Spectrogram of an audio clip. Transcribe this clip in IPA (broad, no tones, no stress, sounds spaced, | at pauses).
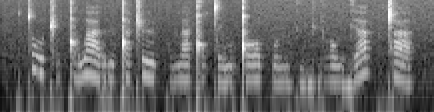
ǀ oː ǁ ɔ̤ ǃ a̤ w aː r ø ǃ a ǁ øː kː o̤ n aː ǃ o̤ ǀ e w u ǃ ɔː pː o n o̤ kʲ o̤ ɡʲ e̤ ɖʱ ɔː w o̤ ɡʲ aː | ǁ a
